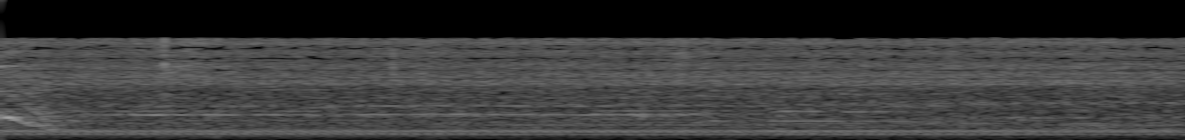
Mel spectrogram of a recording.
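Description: A falling tone dies away at the very start, then a steady low mechanical hum runs on with no other event.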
